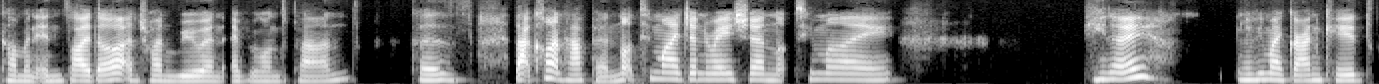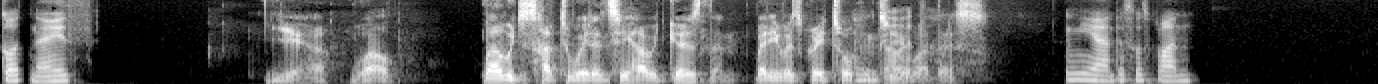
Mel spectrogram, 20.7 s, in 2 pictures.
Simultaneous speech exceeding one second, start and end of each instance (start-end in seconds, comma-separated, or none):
none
